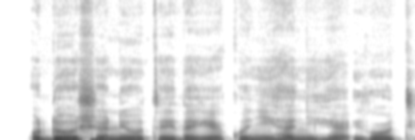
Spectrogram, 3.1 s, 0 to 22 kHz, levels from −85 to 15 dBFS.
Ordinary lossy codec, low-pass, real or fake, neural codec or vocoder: none; none; real; none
